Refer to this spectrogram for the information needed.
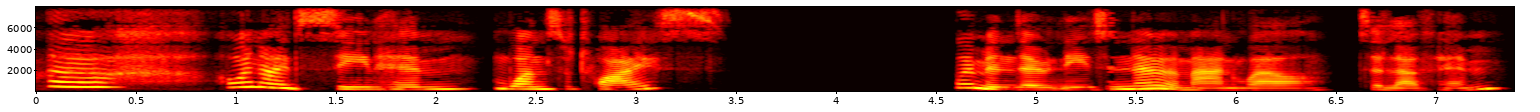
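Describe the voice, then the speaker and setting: An actress playing a proud, practical young Victorian widow in a period audio drama, speaking in a worldly, opinionated way. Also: female voice, on the high side, sing-song, takes it slowly, a bit bright, no room sound, full character voice. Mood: worldly, musing. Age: young adult.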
